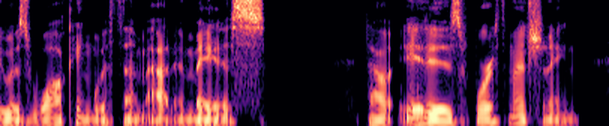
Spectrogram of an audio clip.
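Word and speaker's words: Emmaus: I've gone to an Italian church the past 17 years and it was only recently that I learned that this word is not pronounced a mouse.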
